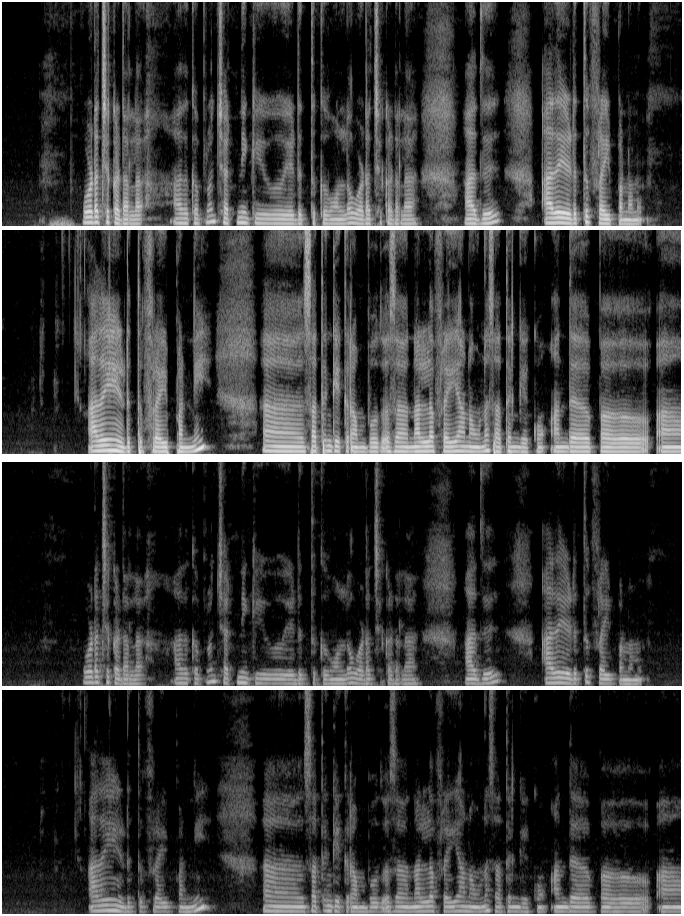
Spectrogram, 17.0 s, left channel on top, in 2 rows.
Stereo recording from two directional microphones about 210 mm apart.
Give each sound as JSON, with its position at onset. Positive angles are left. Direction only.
{"t": 0.9, "sound": "speech", "side_deg": 40}
{"t": 9.4, "sound": "speech", "side_deg": 40}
